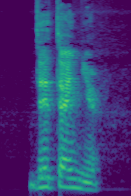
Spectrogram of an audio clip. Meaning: third-person plural present indicative/subjunctive of déteindre
- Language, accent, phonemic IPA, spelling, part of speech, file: French, Canada, /de.tɛɲ/, déteignent, verb, LL-Q150 (fra)-déteignent.wav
